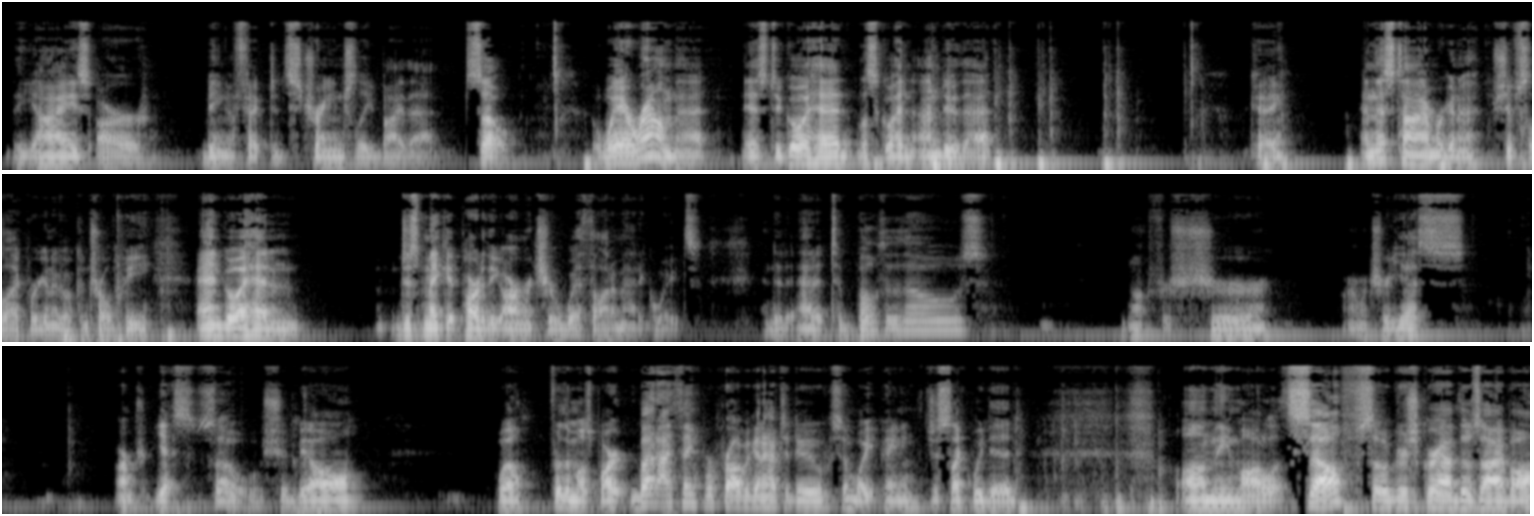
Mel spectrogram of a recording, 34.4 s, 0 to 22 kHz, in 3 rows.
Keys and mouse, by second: 4.0-5.9 right drag, 5.9-7.0 middle drag, 7.0 ctrl+z, 7.6 ctrl+z, 7.8 ctrl+z, 8.4 ctrl+z, 9.5 z, 10.1 z, 11.1-16.2 right drag, 12.2 ctrl+p, 19.0-20.9 right drag, 20.3-22.2 drag, 22.4-27.6 right drag, 25.2 r, 27.7-29.5 right drag, 29.6-31.2 right drag, 31.2-34.4 middle drag.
